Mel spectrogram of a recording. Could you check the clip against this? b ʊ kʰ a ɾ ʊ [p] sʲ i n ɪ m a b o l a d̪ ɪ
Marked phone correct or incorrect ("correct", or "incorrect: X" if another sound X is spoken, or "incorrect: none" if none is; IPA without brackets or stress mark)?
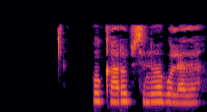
correct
